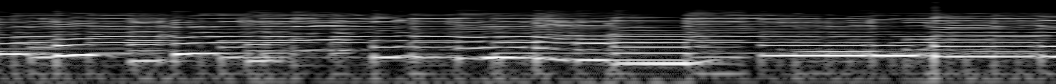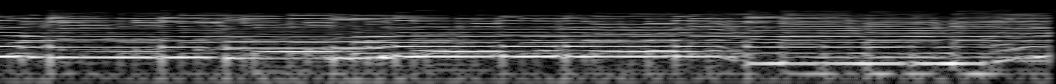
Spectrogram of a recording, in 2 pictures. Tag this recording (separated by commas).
Music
